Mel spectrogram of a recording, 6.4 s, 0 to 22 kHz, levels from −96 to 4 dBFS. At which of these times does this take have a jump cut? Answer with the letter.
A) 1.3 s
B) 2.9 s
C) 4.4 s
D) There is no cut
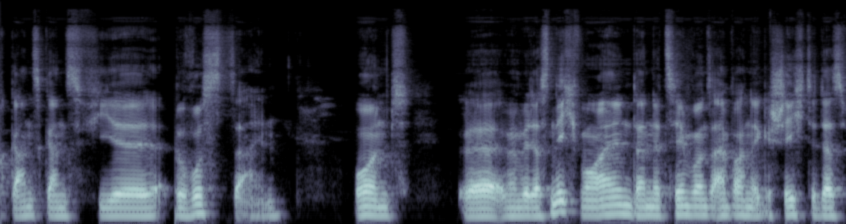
A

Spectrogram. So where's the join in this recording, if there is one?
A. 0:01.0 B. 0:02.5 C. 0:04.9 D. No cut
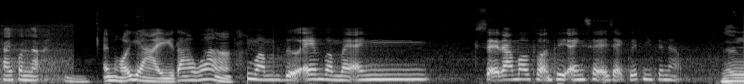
B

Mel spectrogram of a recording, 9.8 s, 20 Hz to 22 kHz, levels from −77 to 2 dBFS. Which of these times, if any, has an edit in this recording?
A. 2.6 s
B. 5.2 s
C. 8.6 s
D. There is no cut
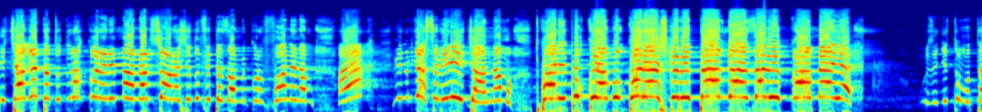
C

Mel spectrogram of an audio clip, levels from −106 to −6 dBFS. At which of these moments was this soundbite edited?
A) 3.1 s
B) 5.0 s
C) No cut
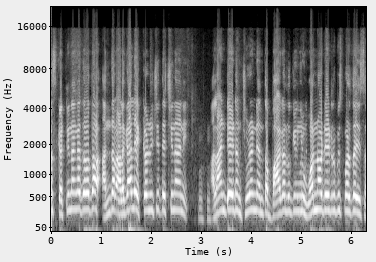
B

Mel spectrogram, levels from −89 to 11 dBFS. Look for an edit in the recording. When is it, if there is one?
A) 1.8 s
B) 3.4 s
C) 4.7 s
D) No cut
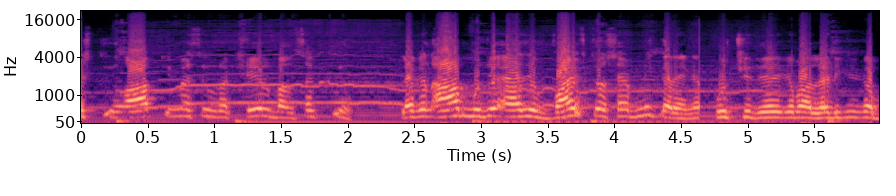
C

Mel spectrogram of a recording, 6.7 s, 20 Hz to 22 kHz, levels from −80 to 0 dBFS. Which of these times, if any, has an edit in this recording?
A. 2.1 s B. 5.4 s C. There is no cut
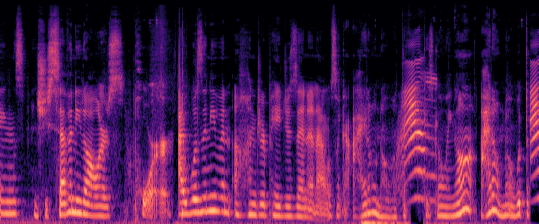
A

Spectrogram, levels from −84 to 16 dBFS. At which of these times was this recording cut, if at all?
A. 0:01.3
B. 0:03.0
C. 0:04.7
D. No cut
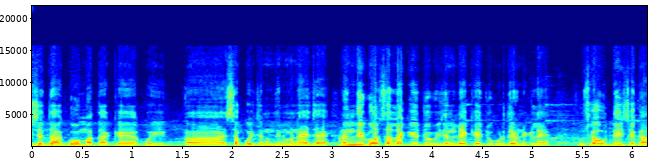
B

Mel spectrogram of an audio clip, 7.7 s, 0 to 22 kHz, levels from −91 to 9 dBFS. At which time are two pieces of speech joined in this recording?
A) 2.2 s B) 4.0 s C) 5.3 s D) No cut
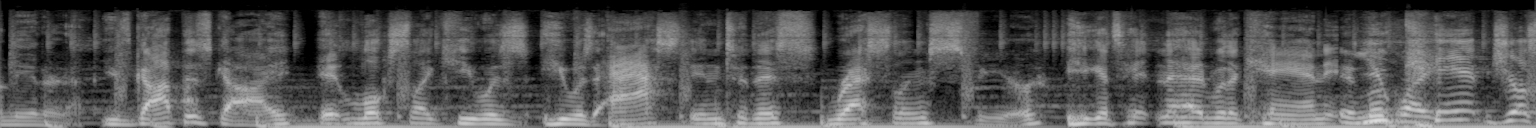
D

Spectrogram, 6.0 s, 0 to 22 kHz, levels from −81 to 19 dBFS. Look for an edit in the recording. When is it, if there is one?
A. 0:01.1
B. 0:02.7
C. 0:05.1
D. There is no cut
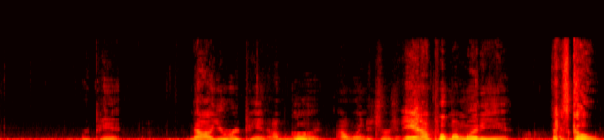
D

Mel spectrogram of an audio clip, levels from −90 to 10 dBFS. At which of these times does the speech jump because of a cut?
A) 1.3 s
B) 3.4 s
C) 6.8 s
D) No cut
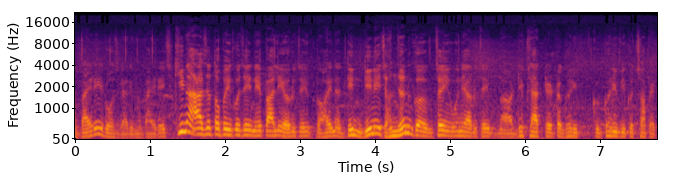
A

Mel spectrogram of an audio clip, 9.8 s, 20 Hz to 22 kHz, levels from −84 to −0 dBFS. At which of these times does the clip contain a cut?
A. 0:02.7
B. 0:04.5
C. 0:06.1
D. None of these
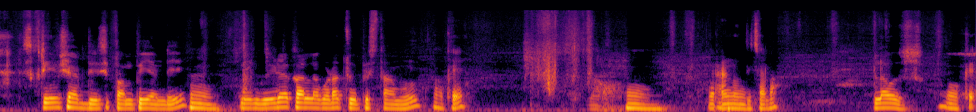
C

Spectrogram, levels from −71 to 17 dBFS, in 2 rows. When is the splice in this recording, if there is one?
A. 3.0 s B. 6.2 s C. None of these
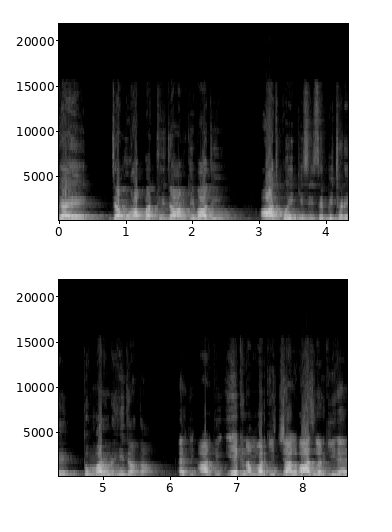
B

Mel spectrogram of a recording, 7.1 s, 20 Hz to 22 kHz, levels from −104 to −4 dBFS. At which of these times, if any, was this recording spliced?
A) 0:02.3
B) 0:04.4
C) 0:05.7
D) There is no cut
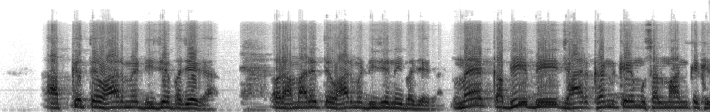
B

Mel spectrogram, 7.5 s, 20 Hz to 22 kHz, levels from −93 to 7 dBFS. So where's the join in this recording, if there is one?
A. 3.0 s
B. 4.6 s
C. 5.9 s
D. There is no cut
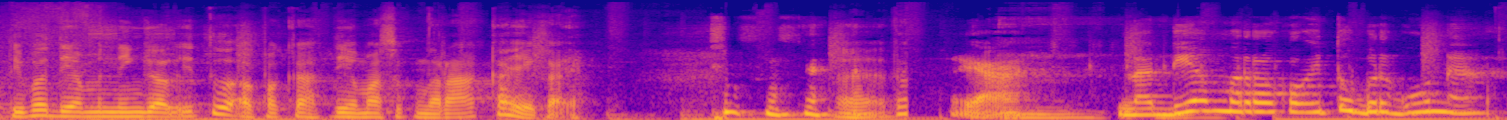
B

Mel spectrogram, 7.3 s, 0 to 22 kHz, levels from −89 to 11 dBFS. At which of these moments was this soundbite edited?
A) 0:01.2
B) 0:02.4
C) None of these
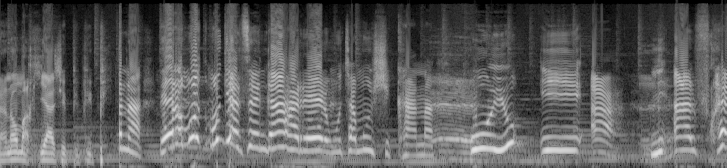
A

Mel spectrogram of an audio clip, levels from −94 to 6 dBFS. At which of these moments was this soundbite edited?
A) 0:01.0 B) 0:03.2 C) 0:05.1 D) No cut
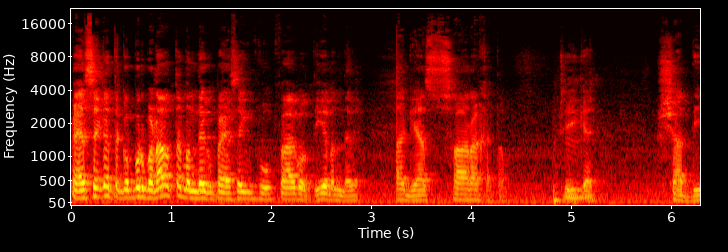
B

